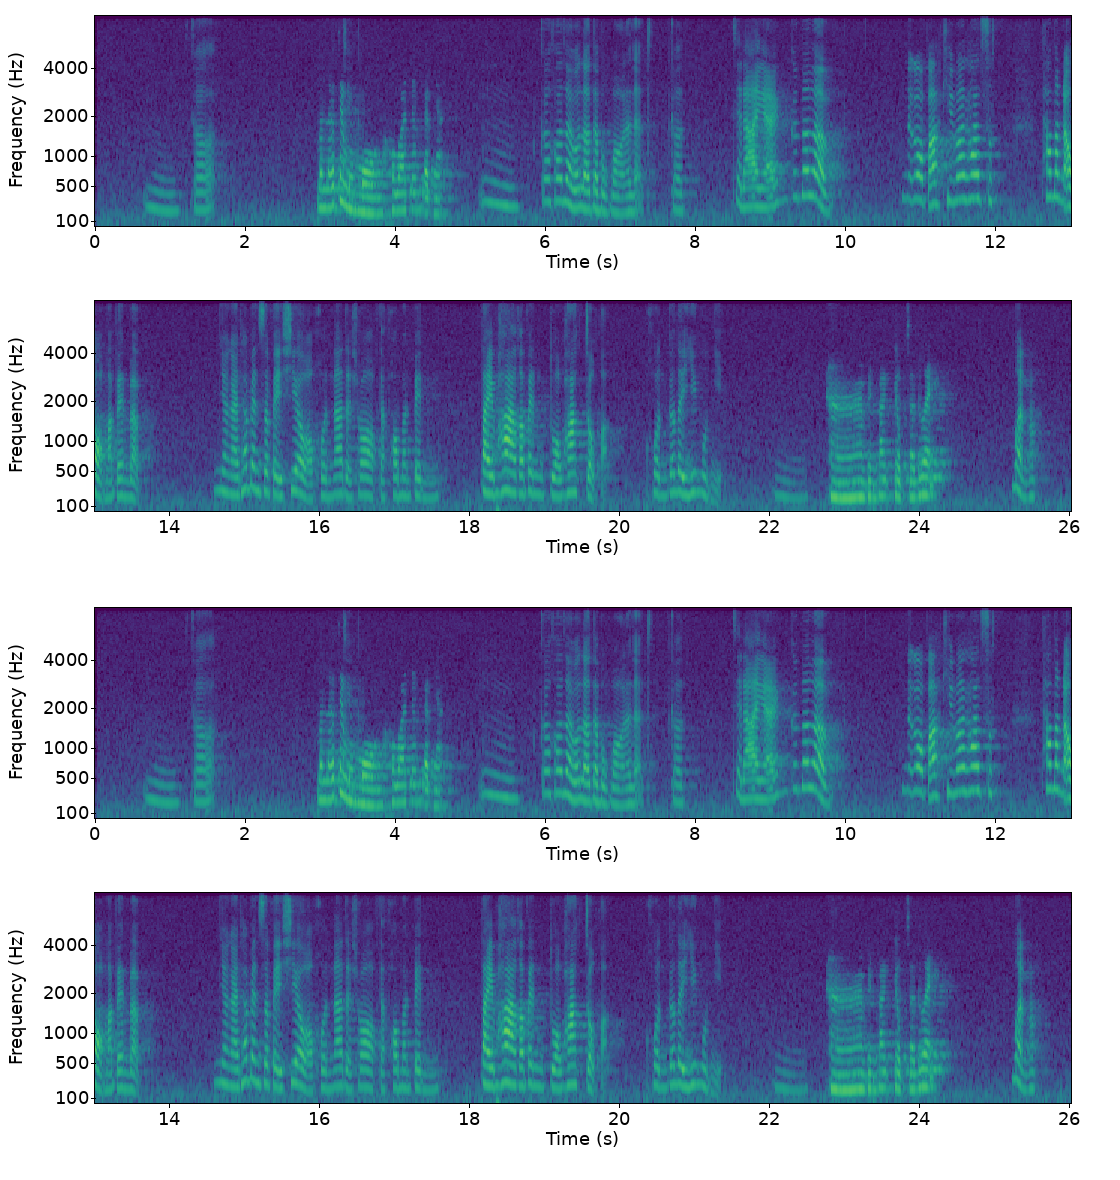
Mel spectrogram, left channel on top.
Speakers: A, on the right (about 35°); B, on the left (about 60°).
A: อืมก็
B: มันแล้วแต่มุมมองเขาว่าเรื่องแบบเนี้ย
A: จริงๆก็อืมก็เข้าใจว่าแล้วแต่บุกบอนั่นแหละก็เสียดายไงก็ต้องแบบนึกออกปะคิดว่าถ้าถ้ามันออกมาเป็นแบบยังไงถ้าเป็นสเปเชียลอ่ะคนน่าจะชอบแต่พอมันเป็นไตรภาคก็เป็นตัวภาคจบอ่ะคนก็เลยยิ่งหงุดหงิดอืม
B: อ่าเป็นภาคจบซะด้วย
A: เหมือน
